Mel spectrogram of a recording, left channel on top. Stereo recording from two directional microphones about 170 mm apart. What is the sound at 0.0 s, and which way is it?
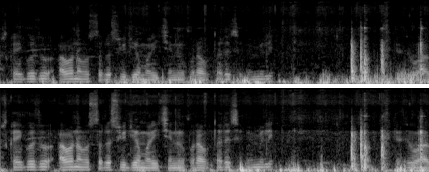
Speech, centre (ahead or behind).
